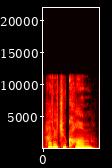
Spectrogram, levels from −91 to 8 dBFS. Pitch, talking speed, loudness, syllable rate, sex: 230 Hz, 230 wpm, -14 LUFS, 4.9 syllables/s, female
